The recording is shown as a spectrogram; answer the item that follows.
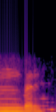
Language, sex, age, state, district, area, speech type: Kannada, female, 45-60, Karnataka, Gadag, rural, conversation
